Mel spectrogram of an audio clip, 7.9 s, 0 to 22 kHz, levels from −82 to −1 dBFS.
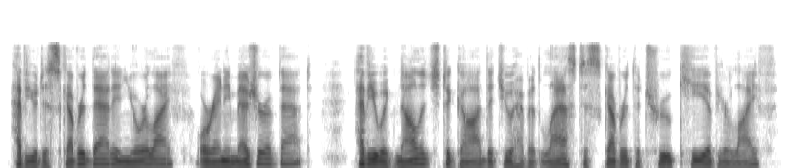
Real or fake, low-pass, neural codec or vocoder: fake; 7.2 kHz; vocoder, 44.1 kHz, 128 mel bands every 256 samples, BigVGAN v2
